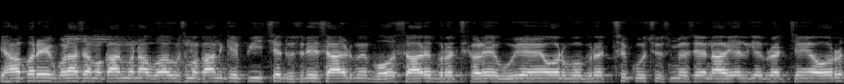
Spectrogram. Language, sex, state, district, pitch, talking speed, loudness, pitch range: Hindi, male, Uttar Pradesh, Muzaffarnagar, 145 Hz, 240 wpm, -15 LUFS, 140-150 Hz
